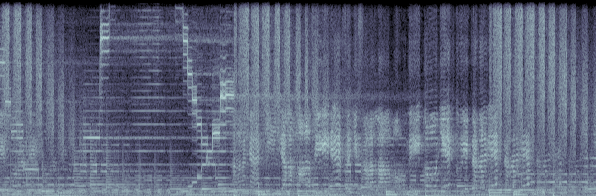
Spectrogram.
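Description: Electronic ambient music with steady synth chords, a sweeping rising tone and regular percussive beats; no animal voices are heard.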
